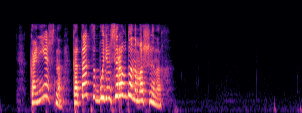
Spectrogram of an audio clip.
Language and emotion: Russian, positive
